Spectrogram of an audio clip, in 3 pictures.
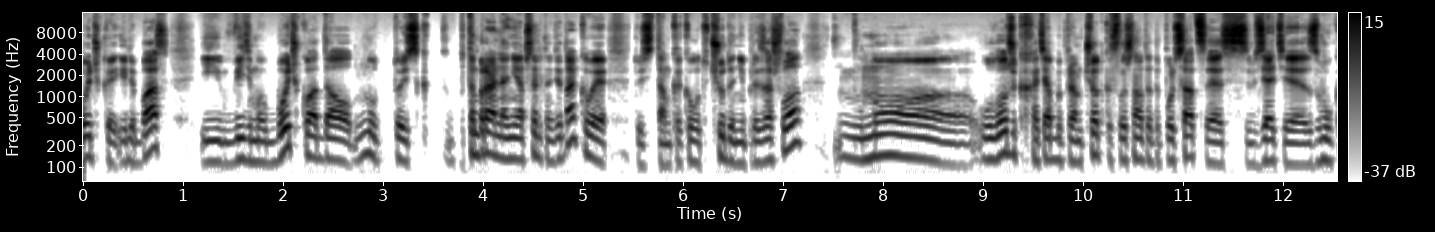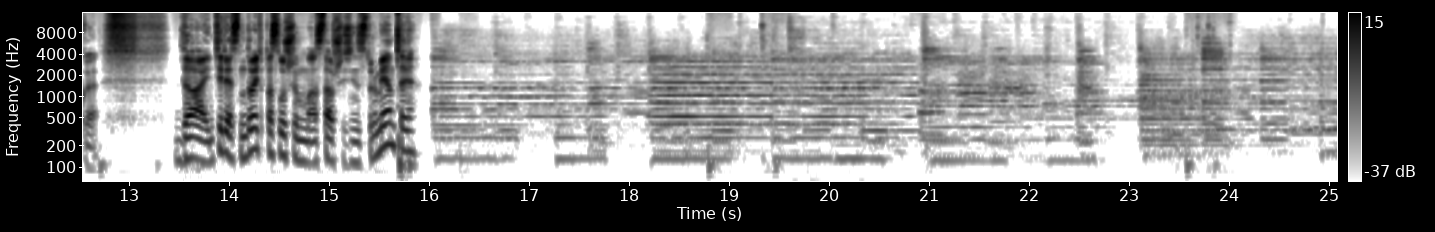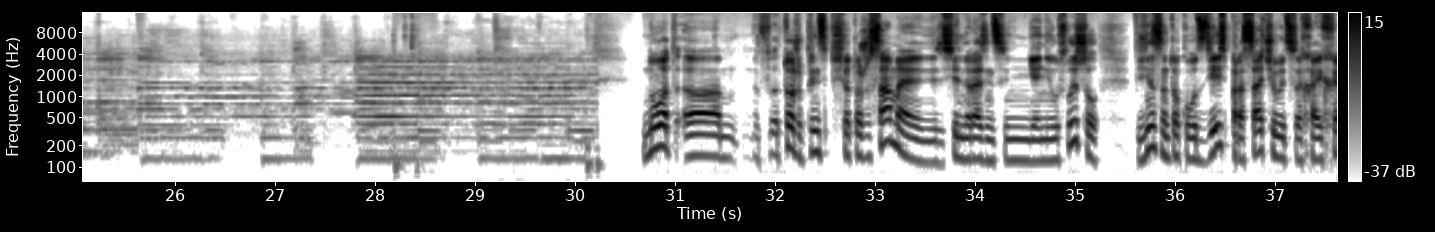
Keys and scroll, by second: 15.6 space, 30.1 space.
